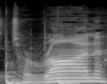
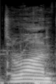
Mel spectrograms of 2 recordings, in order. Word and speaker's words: Tehran: And of course, my uh, name is Tehran, like the capital of Iran. So if you don't know how to spell it, just watch Fox News. – That was Tehran. Tehran, thank you so much, man.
